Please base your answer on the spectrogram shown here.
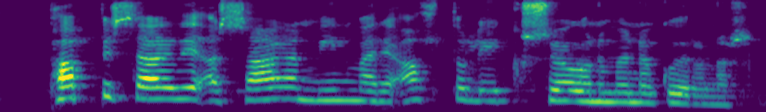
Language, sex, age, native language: Icelandic, female, 40-49, Icelandic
